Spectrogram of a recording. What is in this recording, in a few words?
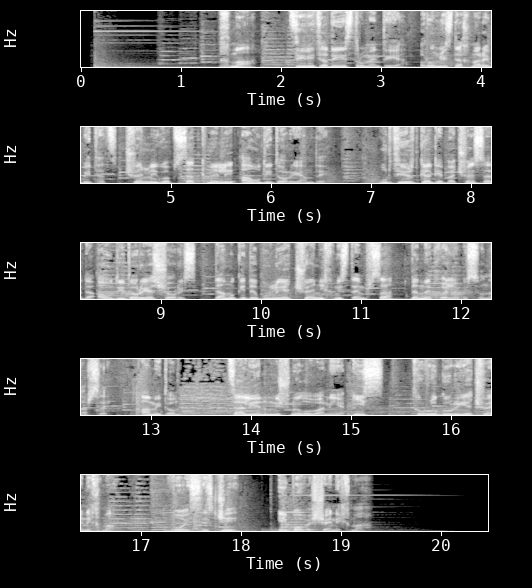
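Georgian, male, documentary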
